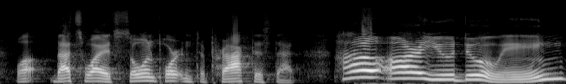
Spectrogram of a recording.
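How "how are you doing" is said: put-on very slow, old, pitched-up Sioux Valley Dakota accent. Showing learners how to practice English the old way: meadowlark accent in English. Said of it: "Even say it like that".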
